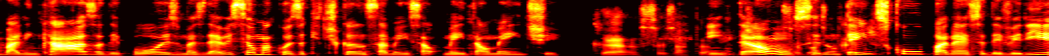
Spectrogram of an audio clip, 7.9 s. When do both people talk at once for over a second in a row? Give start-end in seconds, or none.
5.3-6.6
